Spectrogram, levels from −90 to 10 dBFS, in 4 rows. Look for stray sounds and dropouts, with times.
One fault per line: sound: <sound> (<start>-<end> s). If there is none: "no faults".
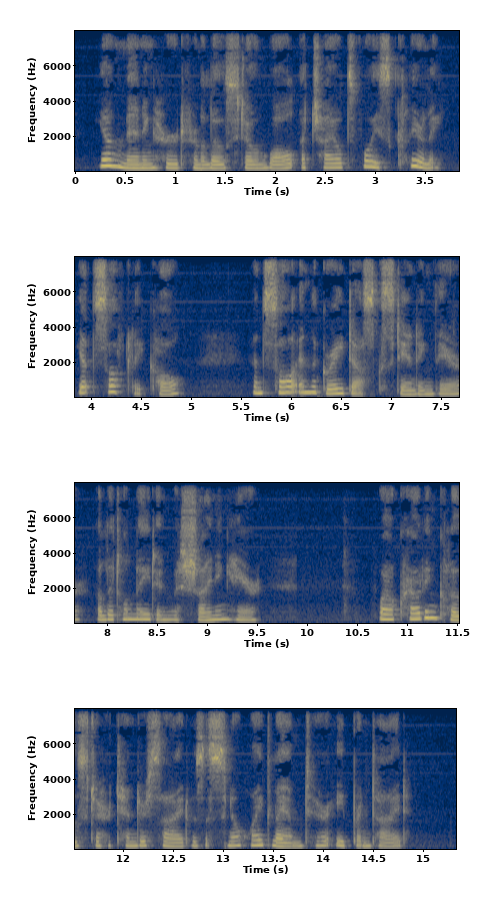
no faults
